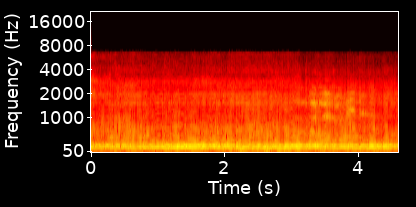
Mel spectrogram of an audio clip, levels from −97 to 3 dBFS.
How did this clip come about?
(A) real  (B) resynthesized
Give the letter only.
B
